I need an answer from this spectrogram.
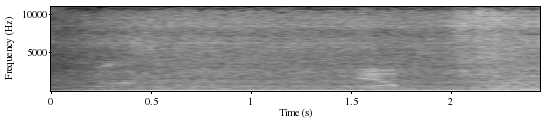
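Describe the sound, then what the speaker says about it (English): A Chevrolet K10 truck with a new engine and transmission idles close by, its low engine hum steady and loud throughout, with faint background noises over the top. "Boy, it idles so nice."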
